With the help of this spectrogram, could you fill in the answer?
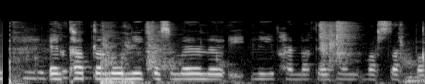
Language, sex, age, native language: Icelandic, female, 18-19, Icelandic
